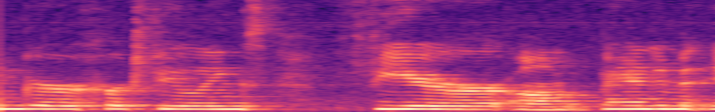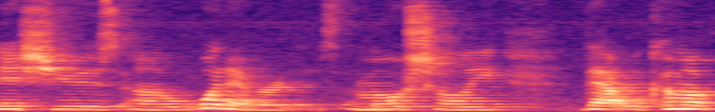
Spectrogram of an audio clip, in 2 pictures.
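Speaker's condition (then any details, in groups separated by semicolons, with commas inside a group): No condition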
